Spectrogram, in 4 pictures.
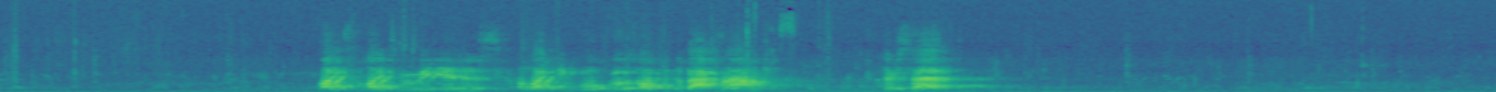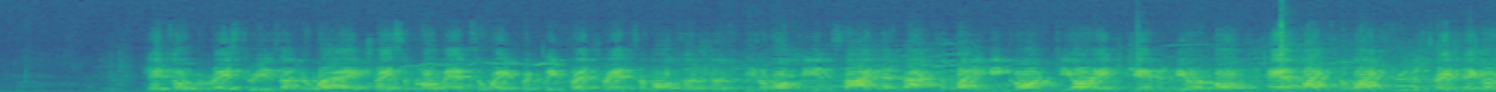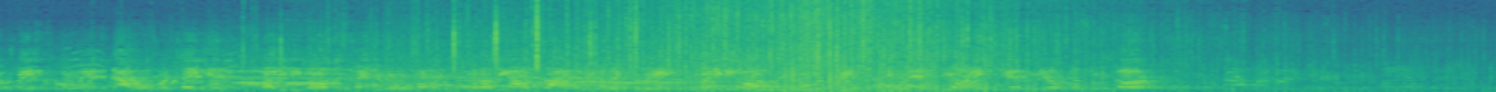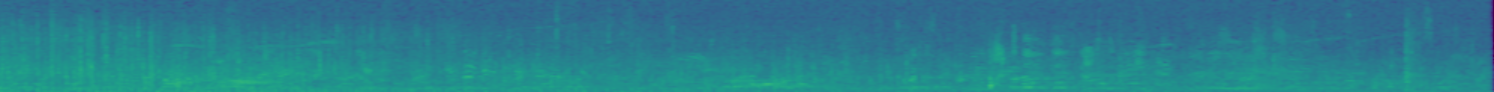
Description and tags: Quiet race before storm
This is the sound of horses walking by at Arapahoe Park in Colorado. It hasn't started raining yet so in this recording the track was listed as fast. The crowd sounds are relatively quiet.
crowd, horse, racing, announcer, horse-race, race, track, horse-racing, fast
